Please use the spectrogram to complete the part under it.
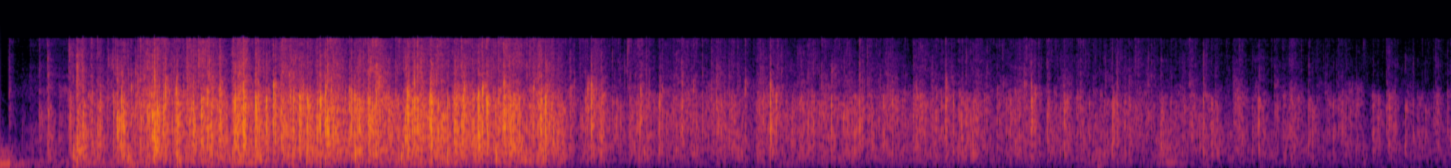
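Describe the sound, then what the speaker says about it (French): A church congregation applauds with loud, sustained clapping that gradually tapers to softer scattered claps. "On va acclamer la parole de Dieu."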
